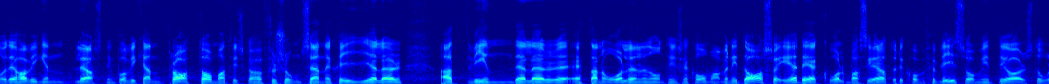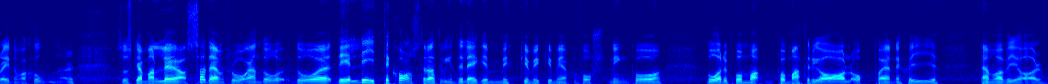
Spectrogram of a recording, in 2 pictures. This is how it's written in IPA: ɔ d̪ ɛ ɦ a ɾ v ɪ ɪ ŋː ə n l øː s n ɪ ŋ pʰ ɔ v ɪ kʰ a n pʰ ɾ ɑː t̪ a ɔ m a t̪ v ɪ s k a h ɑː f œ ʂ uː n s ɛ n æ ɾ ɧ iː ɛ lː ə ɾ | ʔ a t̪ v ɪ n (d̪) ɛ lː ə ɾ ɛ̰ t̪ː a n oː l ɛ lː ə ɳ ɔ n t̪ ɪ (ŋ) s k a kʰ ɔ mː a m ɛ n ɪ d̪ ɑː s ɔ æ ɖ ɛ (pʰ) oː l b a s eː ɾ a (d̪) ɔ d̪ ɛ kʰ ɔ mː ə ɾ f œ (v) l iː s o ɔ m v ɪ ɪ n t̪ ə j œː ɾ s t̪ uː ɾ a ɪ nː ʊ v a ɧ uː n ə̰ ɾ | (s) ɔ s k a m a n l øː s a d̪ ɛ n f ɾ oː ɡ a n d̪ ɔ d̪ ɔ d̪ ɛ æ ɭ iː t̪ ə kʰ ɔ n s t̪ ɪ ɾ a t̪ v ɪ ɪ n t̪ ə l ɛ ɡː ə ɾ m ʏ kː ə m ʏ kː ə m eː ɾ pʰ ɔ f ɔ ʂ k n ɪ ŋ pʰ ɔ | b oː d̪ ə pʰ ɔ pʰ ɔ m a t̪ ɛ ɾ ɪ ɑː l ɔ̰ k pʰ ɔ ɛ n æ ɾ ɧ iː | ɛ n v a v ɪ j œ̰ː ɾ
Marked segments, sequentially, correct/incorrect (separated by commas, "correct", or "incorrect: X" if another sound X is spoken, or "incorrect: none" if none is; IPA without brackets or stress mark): correct, correct, incorrect: kʰ, incorrect: t̪, incorrect: b, correct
